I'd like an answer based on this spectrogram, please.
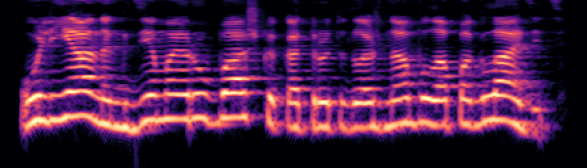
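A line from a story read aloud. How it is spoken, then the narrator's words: Shouting from another room. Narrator (Russian): крикнул Павел из спальни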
